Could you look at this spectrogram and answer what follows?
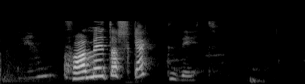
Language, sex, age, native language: Icelandic, male, 9, Icelandic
